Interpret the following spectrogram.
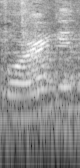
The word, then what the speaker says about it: corps: You write corpse and you pronounce it core.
